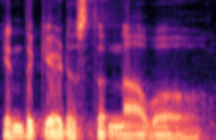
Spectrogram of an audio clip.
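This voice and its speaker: A man voicing a puzzled hunter who keeps gently asking a wounded bird why it weeps, in a sermon story. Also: very deep voice, slow, pitched below the performer's own voice. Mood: puzzled questioning. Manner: repeating questions, gently probing.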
